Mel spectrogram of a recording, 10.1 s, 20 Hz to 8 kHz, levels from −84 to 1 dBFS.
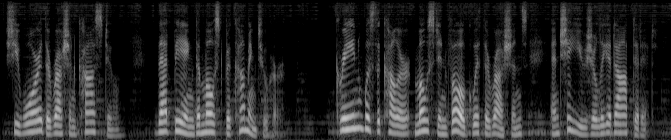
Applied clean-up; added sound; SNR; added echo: neural separator model SepFormer DNS4.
